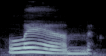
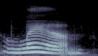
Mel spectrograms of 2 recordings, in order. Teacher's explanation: the B is silent. So all you will hear when you see M and B together is you will hear the M.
